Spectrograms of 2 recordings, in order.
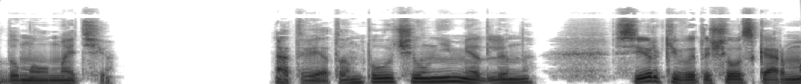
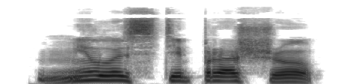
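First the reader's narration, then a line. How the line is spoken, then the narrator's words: Tinny creaking mechanical voice. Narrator (Russian): заговорил автомат жестяным голосом с некоторой примесью скрипа и жужжания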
